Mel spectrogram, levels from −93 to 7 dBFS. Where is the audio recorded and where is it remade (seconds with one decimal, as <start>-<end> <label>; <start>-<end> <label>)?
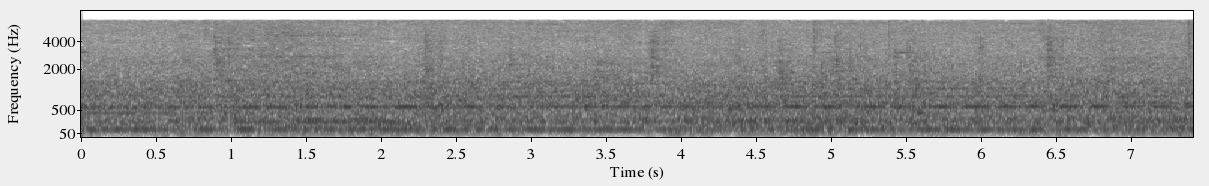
0.0-3.5 recorded; 3.5-4.4 remade; 4.4-7.4 recorded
